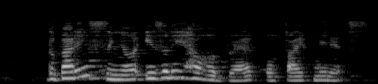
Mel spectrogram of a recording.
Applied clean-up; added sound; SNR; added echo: classical method WPE with log-MMSE.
